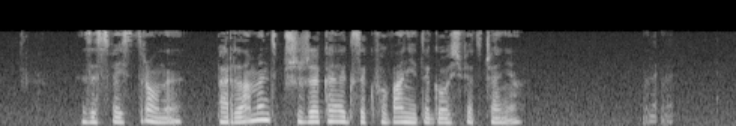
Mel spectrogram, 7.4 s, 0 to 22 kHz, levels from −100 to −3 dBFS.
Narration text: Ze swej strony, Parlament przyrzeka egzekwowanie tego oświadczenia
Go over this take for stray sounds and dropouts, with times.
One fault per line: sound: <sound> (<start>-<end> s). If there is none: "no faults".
sound: laugh (6.4-6.7 s)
